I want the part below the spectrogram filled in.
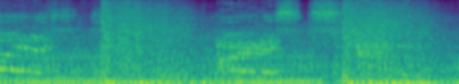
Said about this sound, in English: Okay, now I can use my las cannon on him.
